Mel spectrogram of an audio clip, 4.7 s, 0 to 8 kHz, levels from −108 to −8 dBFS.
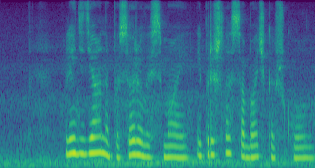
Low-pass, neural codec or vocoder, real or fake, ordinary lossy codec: none; none; real; none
